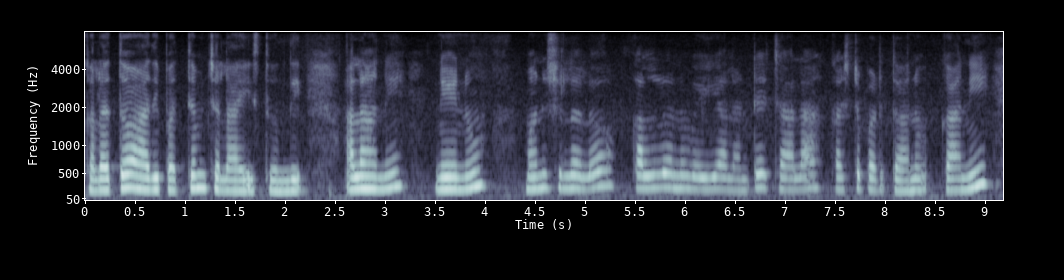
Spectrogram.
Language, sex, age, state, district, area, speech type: Telugu, female, 30-45, Andhra Pradesh, Chittoor, urban, spontaneous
